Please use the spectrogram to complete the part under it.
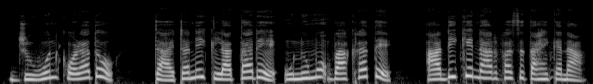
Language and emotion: Santali, fearful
